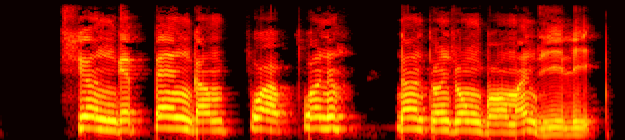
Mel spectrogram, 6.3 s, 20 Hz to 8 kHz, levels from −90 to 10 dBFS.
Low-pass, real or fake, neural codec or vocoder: 7.2 kHz; real; none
